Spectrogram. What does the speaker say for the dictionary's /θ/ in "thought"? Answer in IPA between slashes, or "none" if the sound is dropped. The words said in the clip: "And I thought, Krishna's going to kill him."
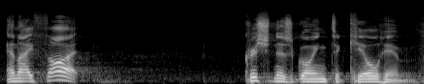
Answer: /θ/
